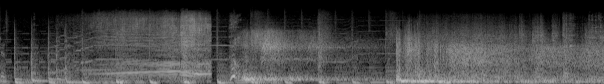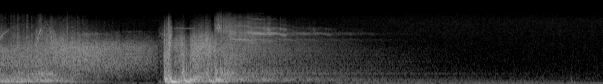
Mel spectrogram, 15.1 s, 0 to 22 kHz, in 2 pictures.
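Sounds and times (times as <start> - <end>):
explosion rumbling: 3.0 - 11.6.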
